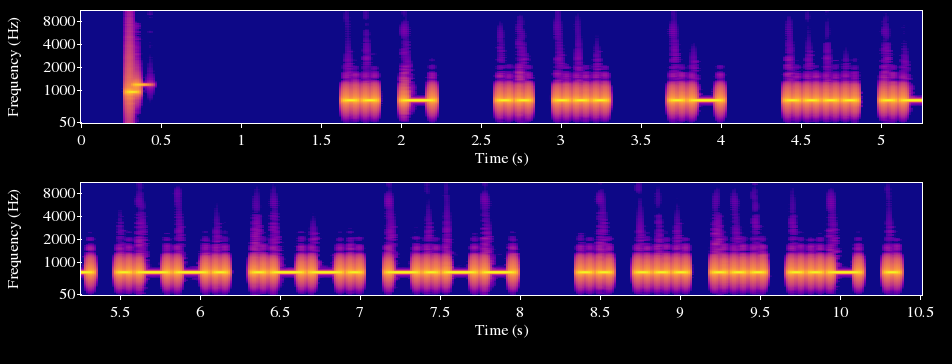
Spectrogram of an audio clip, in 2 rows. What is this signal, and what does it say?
Morse code, heard as a keyed tone, about 21 wpm, 700 Hz. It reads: IT IS A HAPPY ISSUE
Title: Sentences from Top 1000 Words - Review Part 6 - 20wpm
